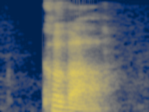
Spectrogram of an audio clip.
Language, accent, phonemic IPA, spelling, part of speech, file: French, France, /kʁə.vaʁ/, crevard, noun, LL-Q150 (fra)-crevard.wav
- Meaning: 1. bastard, asshole 2. cheapskate 3. someone who would do anything to scrape a buck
